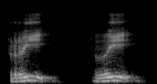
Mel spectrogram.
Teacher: ketika berharakat kasrah maka dibaca tipis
